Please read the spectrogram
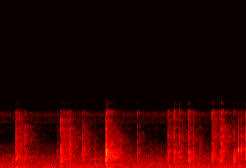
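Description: Computer keyboard keys being pressed: a handful of separate keystrokes, unevenly spaced, the one about a second in the loudest.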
